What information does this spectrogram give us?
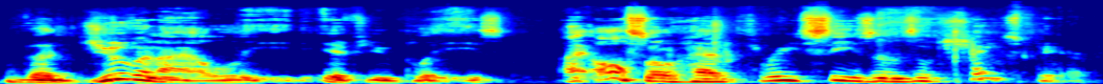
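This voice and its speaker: A man's voice: medium pitch, big pitch swings, measured pace, dark tone, slight background noise. A man playing a pompous neighbor who fancies himself a Shakespearean actor, declaiming theatrically in old-time radio comedy. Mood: indignant, pompous.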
